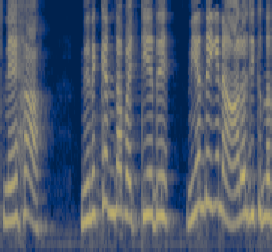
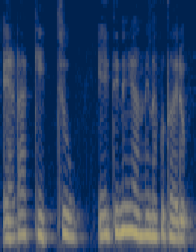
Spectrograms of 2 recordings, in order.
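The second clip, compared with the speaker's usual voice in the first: much lower and softer, a muttered menace; under-breath threat; 11 semitones lower, 6 dB quieter than usual. Acted. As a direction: threaten him quietly behind his back. Scheming aunt threatens Kichu.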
